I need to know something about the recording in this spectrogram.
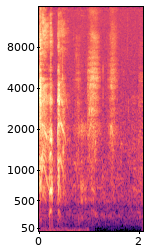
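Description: A woman coughing: a quick run of harsh coughs at the start, then two fainter ones.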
